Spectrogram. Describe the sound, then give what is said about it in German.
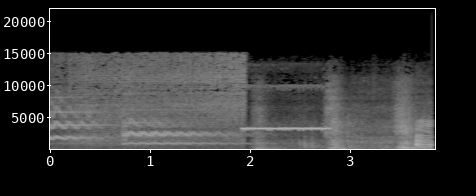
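A steam locomotive whistle sounds in sustained tones, shifting pitch once, over a steady loud hiss of escaping steam, then bursts of hissing steam puff out near the end. “Eine Mähne Gegenwart, meiner Dampflok freie Fahrt. Hex, Hex.”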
